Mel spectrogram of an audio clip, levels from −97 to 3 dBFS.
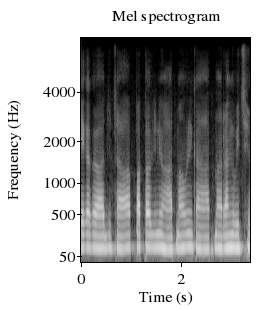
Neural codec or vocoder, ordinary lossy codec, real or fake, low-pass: codec, 24 kHz, 1.2 kbps, DualCodec; none; fake; 7.2 kHz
